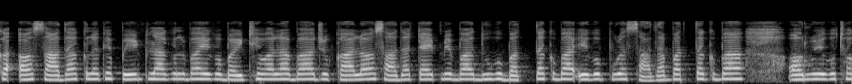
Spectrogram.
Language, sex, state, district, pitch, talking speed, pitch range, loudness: Bhojpuri, female, Uttar Pradesh, Ghazipur, 240 Hz, 195 wpm, 230-250 Hz, -15 LUFS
